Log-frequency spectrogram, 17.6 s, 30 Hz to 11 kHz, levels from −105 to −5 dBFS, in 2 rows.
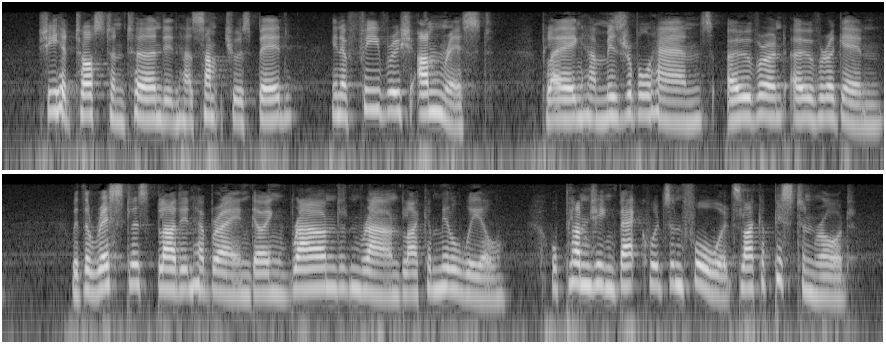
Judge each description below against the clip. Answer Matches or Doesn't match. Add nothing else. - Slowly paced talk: Doesn't match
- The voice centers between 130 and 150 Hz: Doesn't match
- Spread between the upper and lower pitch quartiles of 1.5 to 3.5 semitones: Matches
